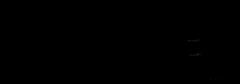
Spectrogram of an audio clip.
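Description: Near silence with a faint steady hum, broken just before the end by one brief high chirp.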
